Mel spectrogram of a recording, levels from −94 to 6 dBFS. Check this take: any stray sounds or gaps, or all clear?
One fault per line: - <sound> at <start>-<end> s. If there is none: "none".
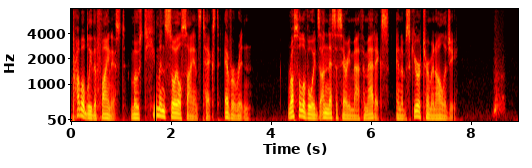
- dropout at 1.7-1.7 s
- whoosh at 8.4-8.7 s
